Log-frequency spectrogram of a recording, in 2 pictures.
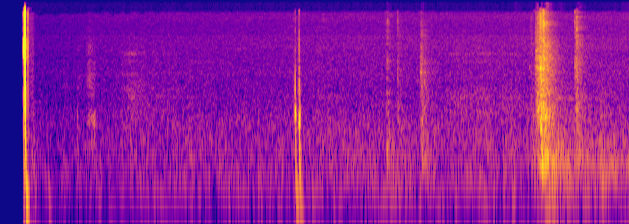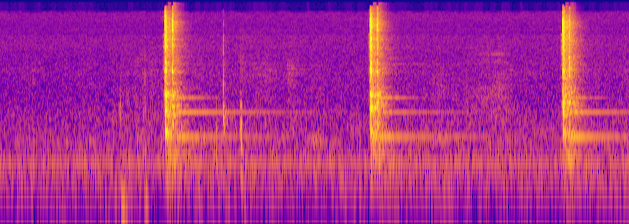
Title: Cassette deck weird noise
